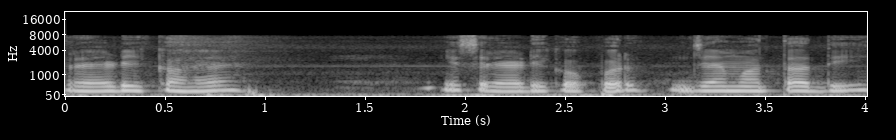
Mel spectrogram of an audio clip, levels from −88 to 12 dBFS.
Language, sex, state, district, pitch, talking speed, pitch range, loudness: Hindi, male, Uttar Pradesh, Muzaffarnagar, 185 Hz, 165 wpm, 175-200 Hz, -15 LUFS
